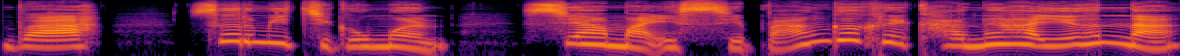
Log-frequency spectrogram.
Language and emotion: Bodo, surprised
